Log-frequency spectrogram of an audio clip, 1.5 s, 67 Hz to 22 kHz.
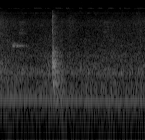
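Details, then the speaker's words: Commodore SFD-1001 IEEE single disk drive on a Commodore 8296 running a small test program: drive spins, two quiet crisp clicks about a second apart over faint hum as the head steps between tracks normally. "and we hear the drive spin which is more than what the other did and if you listen carefully you can hear that it is going"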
